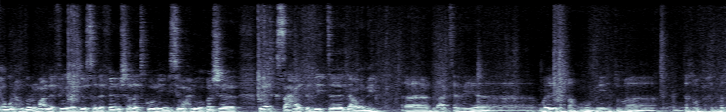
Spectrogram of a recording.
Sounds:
speech

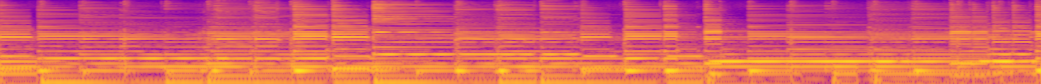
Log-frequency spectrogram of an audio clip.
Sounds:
music

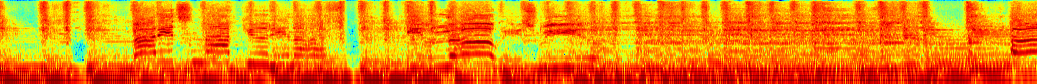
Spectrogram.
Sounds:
music

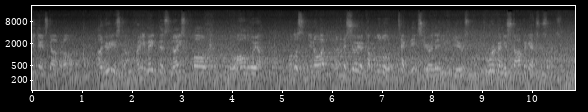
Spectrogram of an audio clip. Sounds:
inside a large room or hall
speech

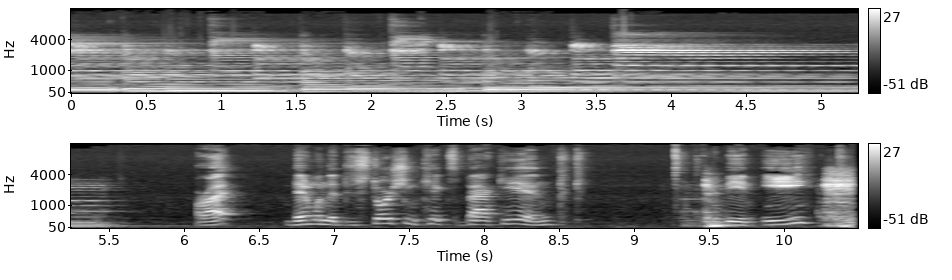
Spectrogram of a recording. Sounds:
musical instrument
inside a small room
music
plucked string instrument
speech
guitar
effects unit

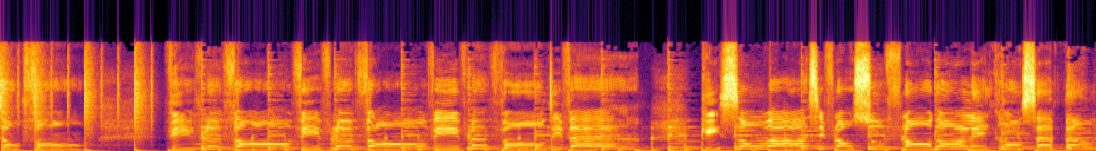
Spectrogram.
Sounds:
music
music for children

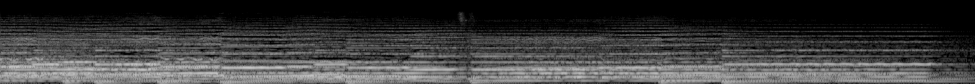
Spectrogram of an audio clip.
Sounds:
music
christian music

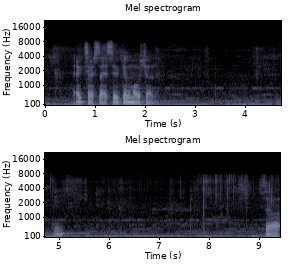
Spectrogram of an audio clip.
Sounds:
speech
inside a small room

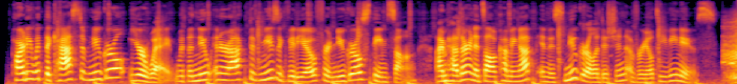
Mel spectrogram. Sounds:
speech
music

